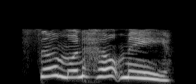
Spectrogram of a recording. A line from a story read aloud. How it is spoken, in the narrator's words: she called out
